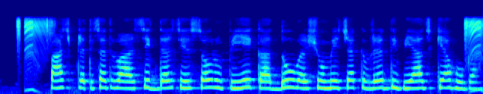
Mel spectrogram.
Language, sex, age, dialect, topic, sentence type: Hindi, female, 18-24, Awadhi Bundeli, banking, statement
